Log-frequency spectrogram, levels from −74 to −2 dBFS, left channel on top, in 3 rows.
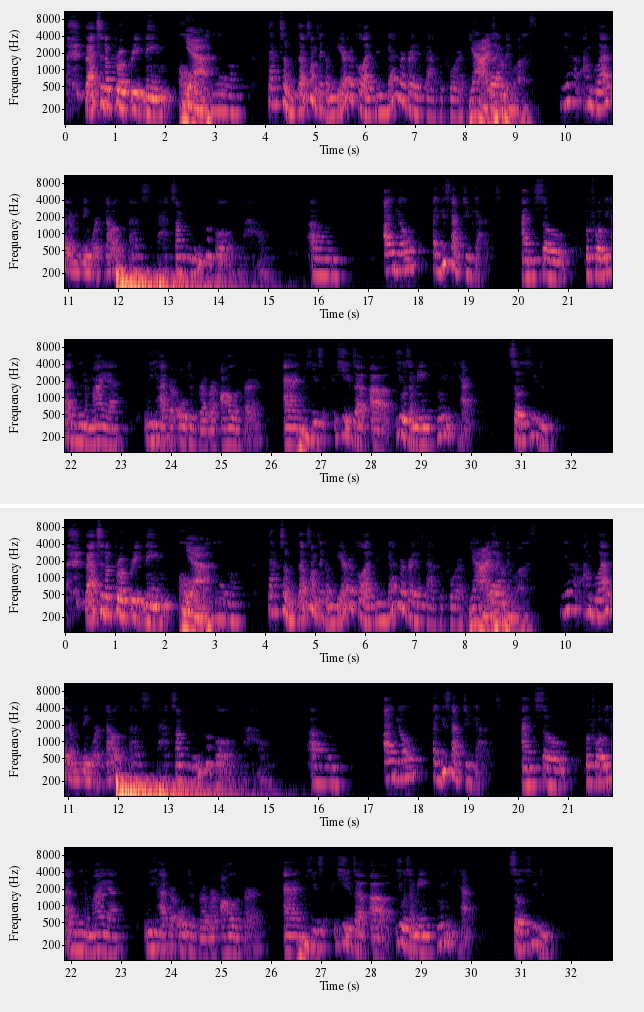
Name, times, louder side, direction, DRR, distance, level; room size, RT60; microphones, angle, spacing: voice 1, 0.0-3.5 4.0-7.4 7.7-7.9 8.5-8.8 9.9-15.0 15.8-16.3 17.3-18.0 18.3-19.2 19.5-19.6 20.1-20.9 21.3-22.9 23.4-25.8 26.2-29.9 30.7-31.6, left 2 dB, 10° left, -5 dB, 1.1 m, -34 dB
voice 2, 2.3-2.9 8.1-9.4 26.5-26.9, left 1 dB, 45° left, -2 dB, 0.5 m, -30 dB
sound 1, 11.9-14.9, right 1 dB, 85° right, 0.5 m, -21 dB
3.8 x 2.6 x 2.4 m, 0.63 s
head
